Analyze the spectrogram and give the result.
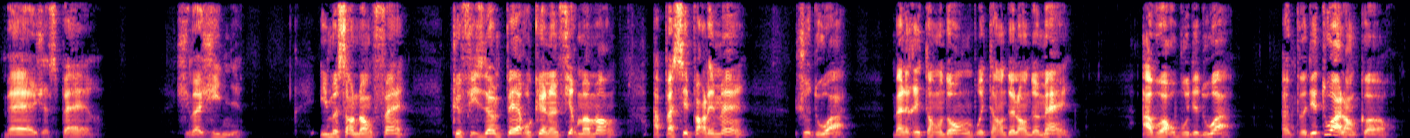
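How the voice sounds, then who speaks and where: A man reading the part of a sad, sickly young exiled prince, lower and softer, brooding through verse in a dramatic reading of a play. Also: expressive, unhurried, long pauses. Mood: wistful.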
